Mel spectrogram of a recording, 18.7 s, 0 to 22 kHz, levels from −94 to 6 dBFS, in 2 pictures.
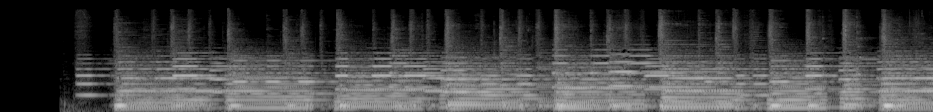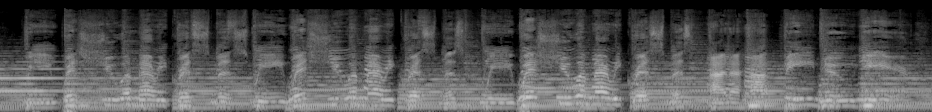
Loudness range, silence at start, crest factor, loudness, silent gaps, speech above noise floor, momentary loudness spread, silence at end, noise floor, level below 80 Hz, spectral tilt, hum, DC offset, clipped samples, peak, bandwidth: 3 LU; 0.75 s; 20 dB; -26 LUFS; none; over 65 dB; 7 LU; 0 s; under -90 dBFS; -52 dBFS; -5.5 dB/octave; none; under 0.1%; under 0.1%; -6 dBFS; 16.5 kHz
